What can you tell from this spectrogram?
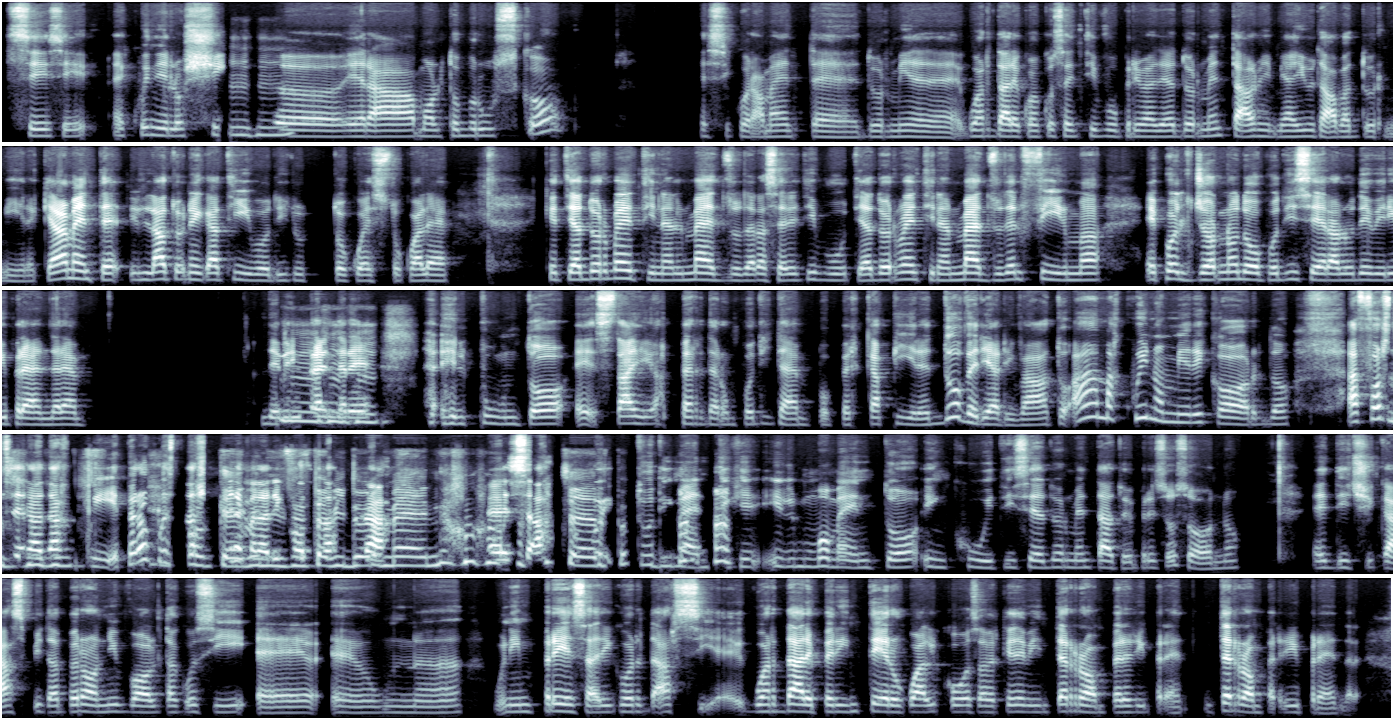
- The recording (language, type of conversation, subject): Italian, podcast, Qual è un rito serale che ti rilassa prima di dormire?
- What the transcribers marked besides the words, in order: unintelligible speech; tapping; chuckle; chuckle; chuckle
